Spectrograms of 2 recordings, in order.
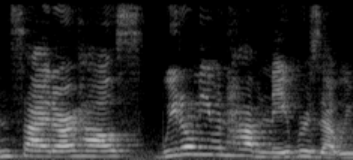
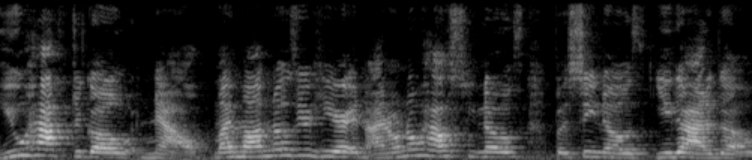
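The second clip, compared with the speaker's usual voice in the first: ordinary talk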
